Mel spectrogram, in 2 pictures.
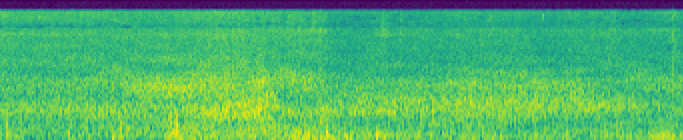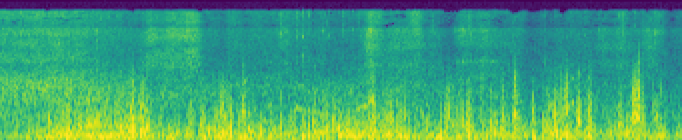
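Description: Wind buffeting the microphone over the hiss of road traffic passing. The buffeting turns heavier and gustier about halfway through.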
